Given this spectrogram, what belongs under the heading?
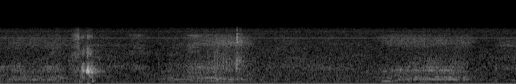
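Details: Light snoring in a sleeping person: soft, rough breathing noises in a quiet room with a few faint snorts on the breaths.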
